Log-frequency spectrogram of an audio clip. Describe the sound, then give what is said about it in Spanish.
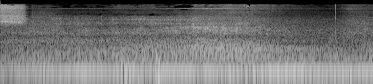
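A car passing by on the street, its engine rumbling loudly and steadily, a low droning hum with road noise over it, holding constant for the whole few seconds with no one speaking. “si a veces dejamos un momento en silencio porque pues queremos tratar de hablar un ratito eh, y aprovechar cuando no pase ningún carro”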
